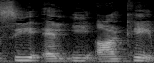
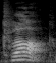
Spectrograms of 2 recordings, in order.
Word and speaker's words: clerk: It's like the word C-L-E-R-K, pronounced clerk by the British but clerk by Americans.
